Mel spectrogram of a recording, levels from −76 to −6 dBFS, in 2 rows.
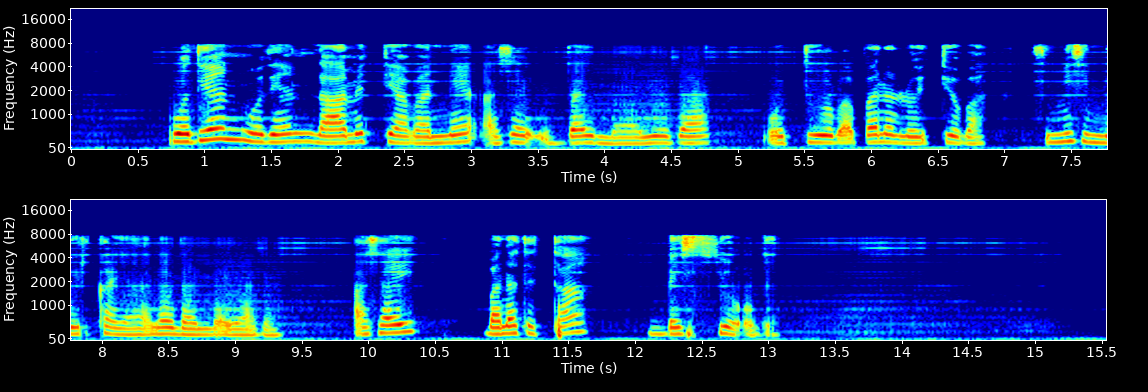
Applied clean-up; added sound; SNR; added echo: neural separator model SepFormer DNS4.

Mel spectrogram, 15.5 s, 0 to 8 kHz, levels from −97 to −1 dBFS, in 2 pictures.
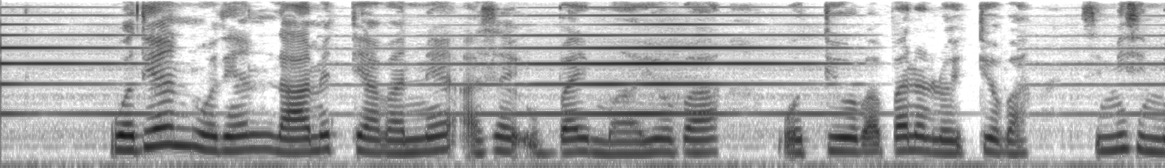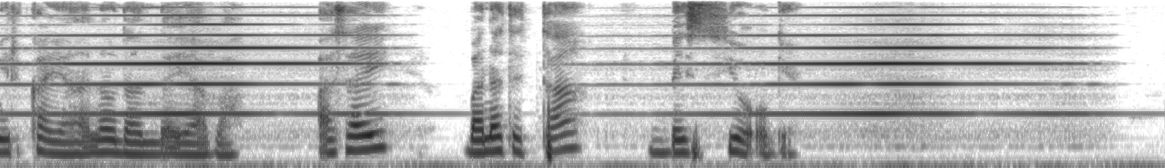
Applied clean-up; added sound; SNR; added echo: none; Bowed string instrument; -1 dB; none.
